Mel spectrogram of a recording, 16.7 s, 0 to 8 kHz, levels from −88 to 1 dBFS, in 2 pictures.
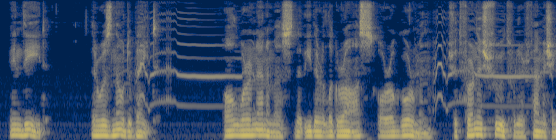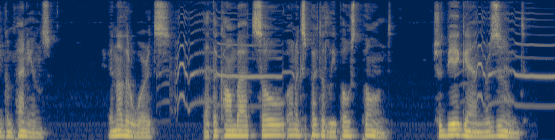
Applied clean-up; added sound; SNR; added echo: none; Chicken, rooster; 20 dB; none.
